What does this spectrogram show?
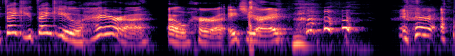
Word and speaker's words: Hera: Oh, Hera, Hera. I was in my mind picturing Hera because I'm an idiot. Spelled like Harrah's, like the casinos. Oh, I like that. But it's Hera.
